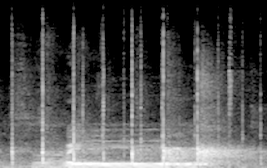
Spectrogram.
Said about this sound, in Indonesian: Tepuk tangan semuanya.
